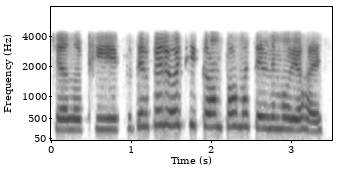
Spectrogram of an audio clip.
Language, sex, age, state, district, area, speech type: Kashmiri, female, 18-30, Jammu and Kashmir, Budgam, rural, conversation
